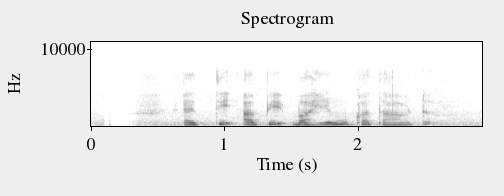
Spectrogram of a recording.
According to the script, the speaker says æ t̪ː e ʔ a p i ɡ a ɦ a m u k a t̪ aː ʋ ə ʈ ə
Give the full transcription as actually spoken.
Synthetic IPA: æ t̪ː i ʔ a p i b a ɦ i m u k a t̪ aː ʋ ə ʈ ə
